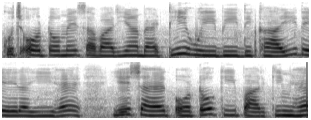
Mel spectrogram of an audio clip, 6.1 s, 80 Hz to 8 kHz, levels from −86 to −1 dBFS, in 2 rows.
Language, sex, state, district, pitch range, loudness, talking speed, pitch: Hindi, female, Rajasthan, Jaipur, 220-245 Hz, -13 LUFS, 165 wpm, 230 Hz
